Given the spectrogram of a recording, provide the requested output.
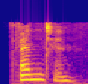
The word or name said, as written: fenton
